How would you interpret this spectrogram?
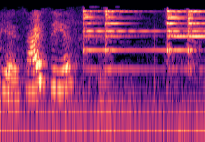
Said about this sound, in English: you better go out and give that bell rope a couple of good yanks. That'll bring the boys in.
